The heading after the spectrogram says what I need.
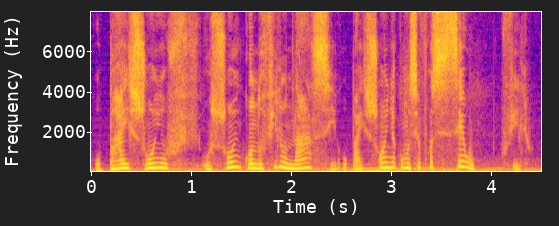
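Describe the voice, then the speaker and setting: A woman telling an emotional personal testimony, slipping into soft whispers and a preaching tone. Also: on the high side, lively intonation, fairly quick, slight background noise. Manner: emotional, drops to soft whispers when recounting quotes; preaching tone on spiritual points. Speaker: guest giving testimony.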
